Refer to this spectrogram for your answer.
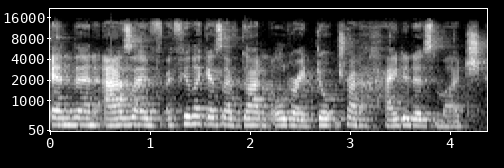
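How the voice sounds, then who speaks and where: A woman's fairly high voice with a slight Jamaican accent, with audible room echo and noticeable background noise. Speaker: podcast co-host. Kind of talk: casual chat.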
